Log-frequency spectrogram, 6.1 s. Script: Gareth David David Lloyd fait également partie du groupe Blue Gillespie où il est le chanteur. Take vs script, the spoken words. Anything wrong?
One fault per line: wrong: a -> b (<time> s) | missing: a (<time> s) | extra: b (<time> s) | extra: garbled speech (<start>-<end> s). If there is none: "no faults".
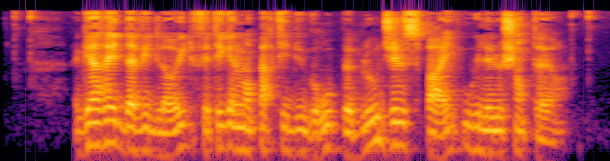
missing: David (1.6 s)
